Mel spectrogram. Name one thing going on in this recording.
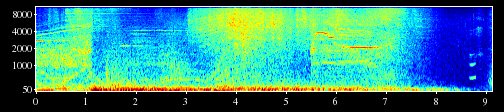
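Lightning crashes with a loud, roaring rumble.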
